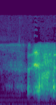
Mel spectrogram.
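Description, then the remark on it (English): A faint, wheezy intake of breath gives way to a loud, harsh burst of coughing, rough and raspy, with a couple of sharp spikes as it ends. “Would you stop fucking It's coughing, man?”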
